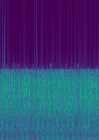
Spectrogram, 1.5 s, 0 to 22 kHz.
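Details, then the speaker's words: Revived Sunl 110cc ATV, just started outdoors in wind after fuel system work: a small single cylinder ticking over evenly under wind hiss, with no misses or surging. It idles normally. "it seems to sit there and idle well"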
